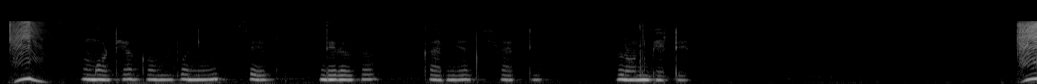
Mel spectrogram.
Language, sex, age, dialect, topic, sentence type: Marathi, female, 25-30, Northern Konkan, banking, statement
